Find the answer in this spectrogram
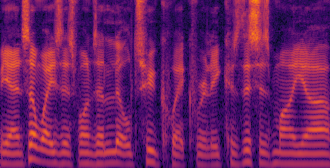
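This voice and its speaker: A man is speaking. He has an English accent. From England. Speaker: video game streamer. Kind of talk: casual gaming livestream commentary. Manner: animated.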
